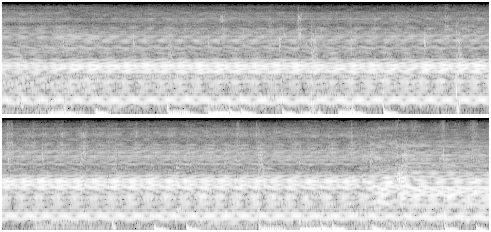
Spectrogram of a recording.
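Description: Electric hair clippers with the lever halfway open, cutting hair behind the ear during a comb-over fade, a close steady buzz with rhythmic strokes against the hair.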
